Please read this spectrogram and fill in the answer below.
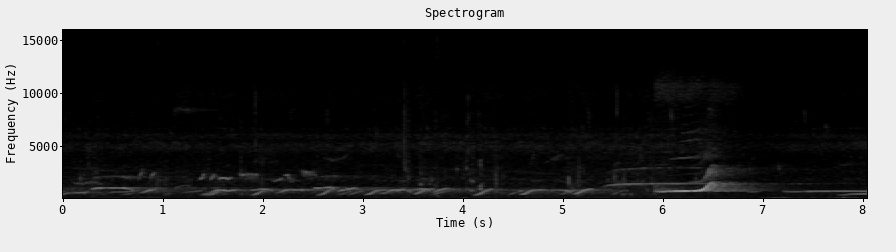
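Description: Gibbons singing: a fast run of short rising whoops, then about six seconds in a louder, longer note that climbs and holds.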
